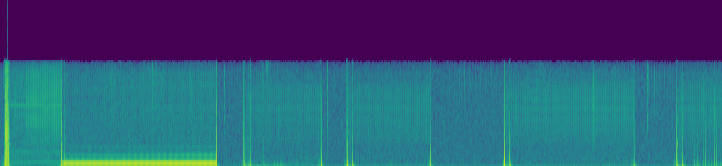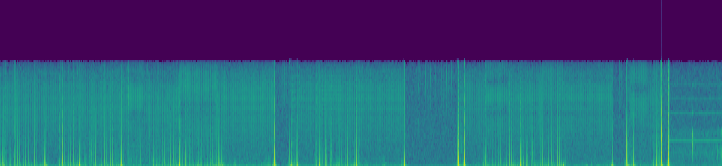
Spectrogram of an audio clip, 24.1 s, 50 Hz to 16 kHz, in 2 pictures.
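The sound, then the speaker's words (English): Telephone call over a 2600-cycle carrier trunk to the 330 exchange: a steady tone sounds for a few seconds, then sharp clicks and irregular bursts of crackly static. “but because it's on a 2600 cycle type carrier trunk, the call has a very, very different sound. Here it is, a call to the 330 exchange, and you'll hear the same recording as you did before.”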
